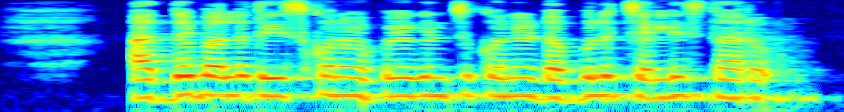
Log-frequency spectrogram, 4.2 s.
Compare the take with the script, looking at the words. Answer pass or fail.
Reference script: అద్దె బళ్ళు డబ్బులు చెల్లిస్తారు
fail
